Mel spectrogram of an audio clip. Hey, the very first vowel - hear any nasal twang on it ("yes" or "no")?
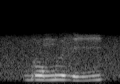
no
